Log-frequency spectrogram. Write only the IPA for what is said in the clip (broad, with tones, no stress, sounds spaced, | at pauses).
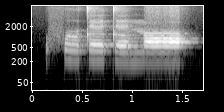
f ɤ˥ t ɛ˥ t ɛ˦ n ɒ˥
